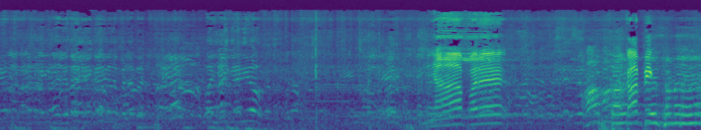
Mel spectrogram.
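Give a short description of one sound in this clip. A crowd chatters and cheers loudly outdoors.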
